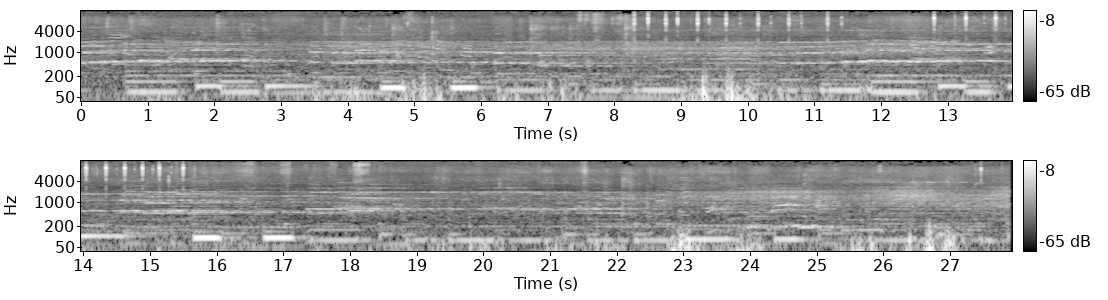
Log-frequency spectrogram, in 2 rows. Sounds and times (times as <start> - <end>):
Music: 0.0 - 27.9.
